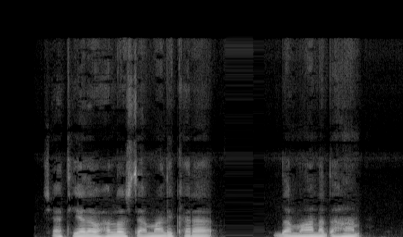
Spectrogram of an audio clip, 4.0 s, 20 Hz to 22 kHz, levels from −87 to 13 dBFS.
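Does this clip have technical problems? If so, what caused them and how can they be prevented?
Yes. From 2.27 to 2.65 s, just after "waxaa loo isticmaali karaa", the speech turns into a rigid 100 Hz metallic buzz. This is robotic sound from repeated short buffers: a roughly 10 ms fragment is likely being looped while incoming audio is entirely skipped. Larger jitter buffers and steadier network or processing throughput prevent it.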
